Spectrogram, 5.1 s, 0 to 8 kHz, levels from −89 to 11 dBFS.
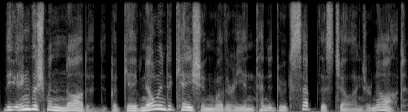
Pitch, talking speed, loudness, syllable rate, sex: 150 Hz, 190 wpm, -17 LUFS, 5.6 syllables/s, male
